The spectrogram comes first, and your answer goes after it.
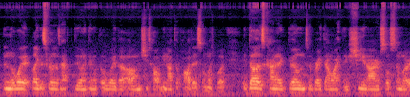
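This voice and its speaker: A man's voice: mid-range voice, vocal fry, rough recording. A man telling personal stories in a casual, rambling monologue, blunt and candid, with some swearing. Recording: noticeable background noise.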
